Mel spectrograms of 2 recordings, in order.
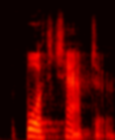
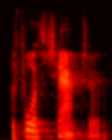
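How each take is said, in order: Both takes have the same delivery.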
